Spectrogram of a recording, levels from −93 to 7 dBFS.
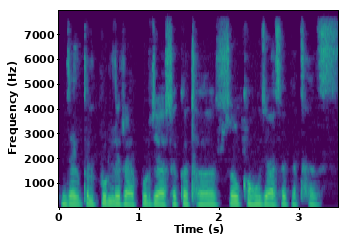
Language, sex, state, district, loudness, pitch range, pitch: Chhattisgarhi, male, Chhattisgarh, Sarguja, -24 LUFS, 150-160 Hz, 155 Hz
